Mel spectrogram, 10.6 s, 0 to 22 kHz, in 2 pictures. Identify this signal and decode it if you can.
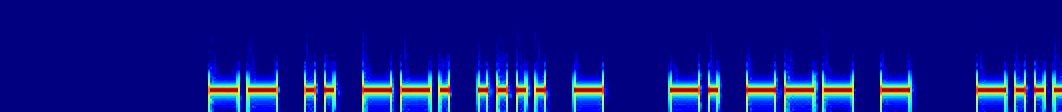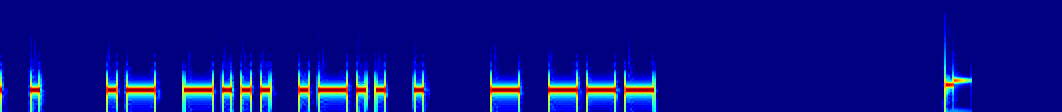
Morse code, heard as a keyed tone, about 25 wpm, 700 Hz. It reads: MIGHT NOT BE ABLE TO
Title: Sets of 5 Words Encore2 25wpm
